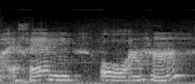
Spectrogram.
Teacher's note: En català tenim la H aspirada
